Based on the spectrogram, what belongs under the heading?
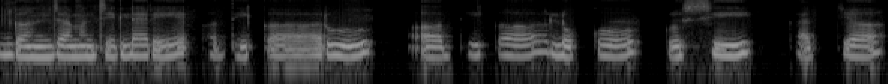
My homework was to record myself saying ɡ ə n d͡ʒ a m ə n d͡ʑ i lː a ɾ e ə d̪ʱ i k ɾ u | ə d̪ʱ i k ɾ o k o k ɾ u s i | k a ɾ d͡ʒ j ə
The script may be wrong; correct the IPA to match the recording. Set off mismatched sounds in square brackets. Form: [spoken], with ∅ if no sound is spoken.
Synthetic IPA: ɡ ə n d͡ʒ a m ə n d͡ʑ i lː a ɾ e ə d̪ʱ i k ɾ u | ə d̪ʱ i k [l] o k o k ɾ u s i | k a ɾ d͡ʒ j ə

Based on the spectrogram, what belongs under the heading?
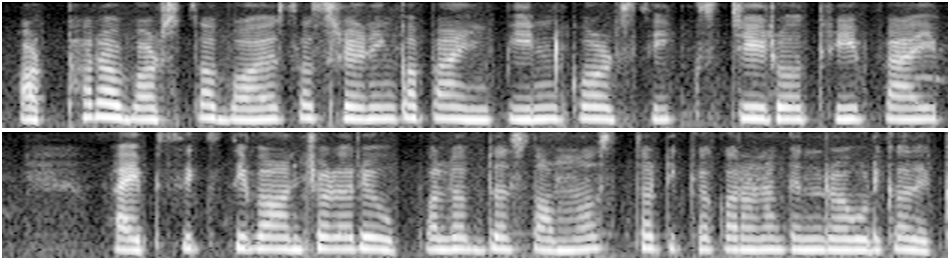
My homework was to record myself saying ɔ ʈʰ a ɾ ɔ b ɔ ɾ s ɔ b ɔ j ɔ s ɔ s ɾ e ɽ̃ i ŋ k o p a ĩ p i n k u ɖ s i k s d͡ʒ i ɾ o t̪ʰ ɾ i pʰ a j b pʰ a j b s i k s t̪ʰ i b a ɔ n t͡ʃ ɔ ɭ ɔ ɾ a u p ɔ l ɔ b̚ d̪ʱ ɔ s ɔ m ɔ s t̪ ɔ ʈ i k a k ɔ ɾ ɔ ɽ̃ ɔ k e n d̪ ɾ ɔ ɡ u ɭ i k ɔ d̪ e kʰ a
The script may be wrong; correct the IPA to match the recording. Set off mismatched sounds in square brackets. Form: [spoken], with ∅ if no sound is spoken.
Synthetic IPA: ɔ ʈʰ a ɾ ɔ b ɔ ɾ s ɔ b ɔ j ɔ s ɔ s ɾ e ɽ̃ i ŋ k [ɔ] p a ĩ p i n k [o] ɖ s i k s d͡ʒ i ɾ o t̪ʰ ɾ i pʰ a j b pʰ a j b s i k s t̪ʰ i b a ɔ n t͡ʃ ɔ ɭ ɔ ɾ [e] u p ɔ l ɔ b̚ d̪ʱ ɔ s ɔ m ɔ s t̪ ɔ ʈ i k a k ɔ ɾ ɔ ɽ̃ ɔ k e n d̪ ɾ ɔ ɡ u [ɽ] i k ɔ d̪ e kʰ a

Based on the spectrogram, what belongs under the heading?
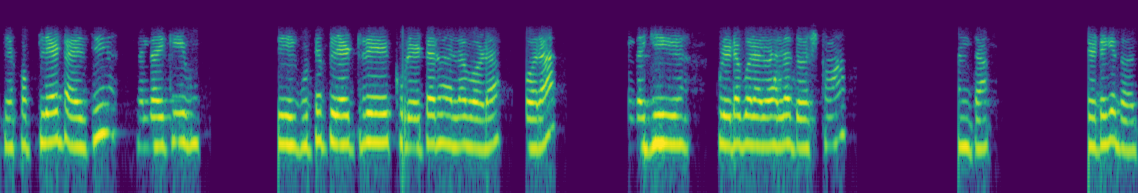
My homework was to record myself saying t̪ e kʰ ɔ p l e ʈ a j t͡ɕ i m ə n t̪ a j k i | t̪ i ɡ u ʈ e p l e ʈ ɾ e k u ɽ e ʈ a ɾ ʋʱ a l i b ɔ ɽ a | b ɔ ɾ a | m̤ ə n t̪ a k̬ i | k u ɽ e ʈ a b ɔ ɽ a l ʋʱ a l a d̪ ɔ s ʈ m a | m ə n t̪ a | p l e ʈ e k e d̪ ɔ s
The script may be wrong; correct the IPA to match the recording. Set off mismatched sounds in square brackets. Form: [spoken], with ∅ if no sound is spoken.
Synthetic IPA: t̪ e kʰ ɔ p l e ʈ a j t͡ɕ i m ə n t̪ a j k i | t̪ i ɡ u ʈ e p l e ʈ ɾ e k u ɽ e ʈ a ɾ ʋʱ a l [a] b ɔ ɽ a | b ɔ ɾ a | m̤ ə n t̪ a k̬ i | k u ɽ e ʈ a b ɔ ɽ a [ɾ] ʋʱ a l a d̪ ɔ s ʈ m a | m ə n t̪ a | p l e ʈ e k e d̪ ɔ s

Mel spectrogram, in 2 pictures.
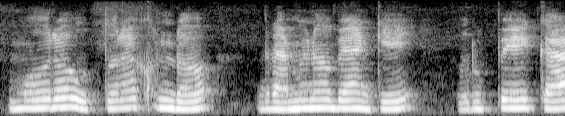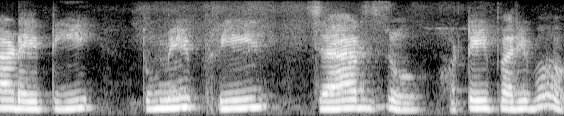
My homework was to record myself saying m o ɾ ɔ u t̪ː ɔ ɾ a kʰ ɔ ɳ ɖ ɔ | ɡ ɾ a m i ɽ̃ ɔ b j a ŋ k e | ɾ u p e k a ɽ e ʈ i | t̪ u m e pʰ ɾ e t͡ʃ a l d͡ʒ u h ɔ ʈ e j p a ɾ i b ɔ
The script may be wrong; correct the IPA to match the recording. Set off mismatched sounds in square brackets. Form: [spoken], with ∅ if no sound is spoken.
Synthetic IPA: m o ɾ ɔ u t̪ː ɔ ɾ a kʰ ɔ ɳ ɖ ɔ | ɡ ɾ a m i ɽ̃ ɔ b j a ŋ k e | ɾ u p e k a ɽ e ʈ i | t̪ u m e pʰ ɾ [i] t͡ʃ a [ɾ] d͡ʒ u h ɔ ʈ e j p a ɾ i b ɔ

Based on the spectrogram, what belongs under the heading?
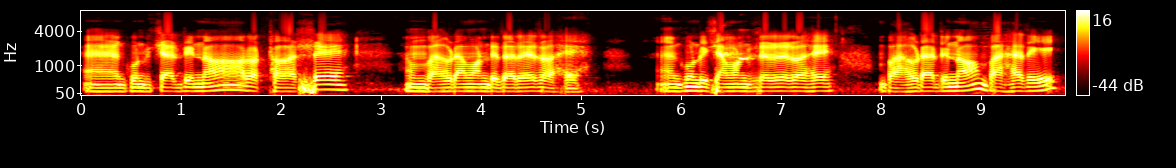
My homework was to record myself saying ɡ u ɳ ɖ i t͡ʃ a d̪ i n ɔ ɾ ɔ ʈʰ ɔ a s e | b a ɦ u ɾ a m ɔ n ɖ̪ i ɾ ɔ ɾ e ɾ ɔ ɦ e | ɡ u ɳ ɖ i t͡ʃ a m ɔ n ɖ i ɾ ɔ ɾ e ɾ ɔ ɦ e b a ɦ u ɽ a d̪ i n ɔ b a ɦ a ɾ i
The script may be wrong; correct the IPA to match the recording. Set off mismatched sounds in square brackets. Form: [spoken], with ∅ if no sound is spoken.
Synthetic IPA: ɡ u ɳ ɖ i t͡ʃ a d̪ i n ɔ ɾ ɔ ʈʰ ɔ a s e | b a ɦ u [ɽ] a m ɔ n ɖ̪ i ɾ ɔ ɾ e ɾ ɔ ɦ e | ɡ u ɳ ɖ i t͡ʃ a m ɔ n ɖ i ɾ ɔ ɾ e ɾ ɔ ɦ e b a ɦ u ɽ a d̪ i n ɔ b a ɦ a ɾ i

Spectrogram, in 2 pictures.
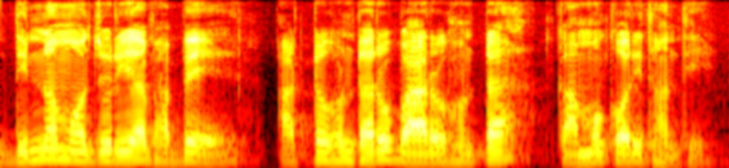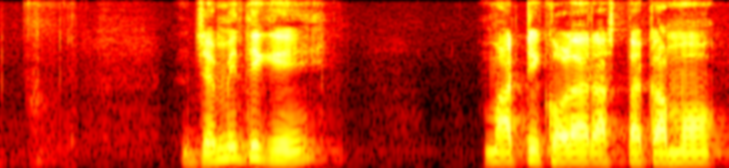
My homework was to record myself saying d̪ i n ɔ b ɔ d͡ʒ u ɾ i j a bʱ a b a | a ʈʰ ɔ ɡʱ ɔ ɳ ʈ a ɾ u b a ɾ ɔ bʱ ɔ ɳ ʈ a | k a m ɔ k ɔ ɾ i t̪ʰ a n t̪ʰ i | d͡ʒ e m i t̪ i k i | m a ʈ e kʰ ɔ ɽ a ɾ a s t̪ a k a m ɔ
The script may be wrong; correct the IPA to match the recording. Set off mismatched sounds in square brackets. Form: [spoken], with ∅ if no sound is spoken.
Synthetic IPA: d̪ i n ɔ [m] ɔ d͡ʒ u ɾ i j a bʱ a b [e] | a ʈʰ ɔ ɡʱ ɔ ɳ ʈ a ɾ u b a ɾ ɔ [ɡʱ] ɔ ɳ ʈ a | k a m ɔ k ɔ ɾ i t̪ʰ a n [t̪] i | d͡ʒ e m i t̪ i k i | m a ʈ [i] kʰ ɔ [ɭ] a ɾ a s t̪ a k a m ɔ

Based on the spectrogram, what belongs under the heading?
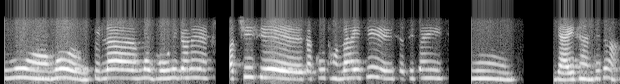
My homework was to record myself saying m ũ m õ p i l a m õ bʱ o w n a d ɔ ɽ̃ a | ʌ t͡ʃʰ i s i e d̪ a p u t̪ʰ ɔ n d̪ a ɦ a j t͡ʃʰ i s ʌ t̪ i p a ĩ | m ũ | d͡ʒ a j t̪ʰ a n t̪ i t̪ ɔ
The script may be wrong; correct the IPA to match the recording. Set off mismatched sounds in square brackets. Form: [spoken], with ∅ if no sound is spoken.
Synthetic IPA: m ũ m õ p i l a m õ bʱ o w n [i] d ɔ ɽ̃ [e] | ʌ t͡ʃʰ i s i e [t̪] a [k] u t̪ʰ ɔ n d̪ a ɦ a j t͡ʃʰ i s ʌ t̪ i p a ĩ | m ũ | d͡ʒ a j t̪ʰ a n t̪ i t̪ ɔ

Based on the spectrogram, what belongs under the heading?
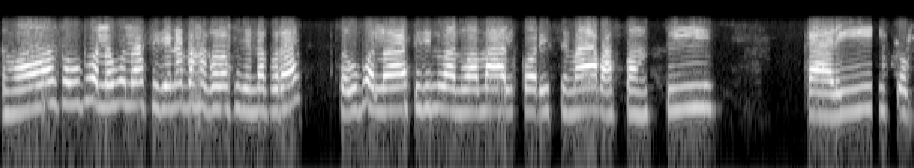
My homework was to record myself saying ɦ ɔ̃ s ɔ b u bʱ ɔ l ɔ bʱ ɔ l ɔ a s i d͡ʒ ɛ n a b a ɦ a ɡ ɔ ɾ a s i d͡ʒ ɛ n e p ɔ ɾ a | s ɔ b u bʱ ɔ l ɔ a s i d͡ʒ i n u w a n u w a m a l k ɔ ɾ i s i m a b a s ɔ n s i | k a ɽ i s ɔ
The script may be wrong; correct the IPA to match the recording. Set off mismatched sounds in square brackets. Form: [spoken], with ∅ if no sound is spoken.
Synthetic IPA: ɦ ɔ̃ s ɔ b u bʱ ɔ l ɔ bʱ ɔ l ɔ a s i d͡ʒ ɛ n a b a ɦ a ɡ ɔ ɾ a s i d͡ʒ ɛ n [a] p ɔ ɾ a | s ɔ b u bʱ ɔ l ɔ a s i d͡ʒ i n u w a n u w a m a l k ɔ ɾ i s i m a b a s ɔ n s i | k a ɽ i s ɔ

